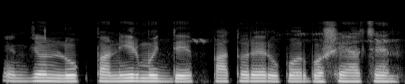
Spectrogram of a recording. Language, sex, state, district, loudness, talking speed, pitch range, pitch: Bengali, male, Assam, Hailakandi, -15 LUFS, 120 wpm, 140-145 Hz, 145 Hz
